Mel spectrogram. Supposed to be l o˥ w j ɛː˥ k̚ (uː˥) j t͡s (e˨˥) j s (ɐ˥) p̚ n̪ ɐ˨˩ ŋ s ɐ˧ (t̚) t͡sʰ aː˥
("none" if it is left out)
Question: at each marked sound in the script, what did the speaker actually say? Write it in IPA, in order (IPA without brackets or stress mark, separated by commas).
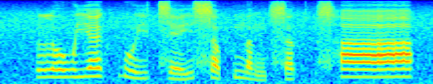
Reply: uː˨˧, e˨˥, ɐ˨˥, k̚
